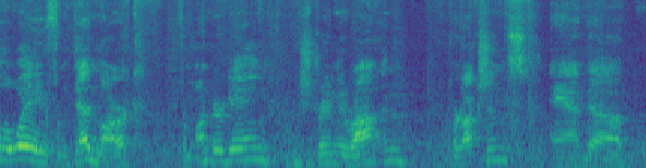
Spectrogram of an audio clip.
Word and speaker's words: Undergang: But being a Danish word, it is pronounced Undergang.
